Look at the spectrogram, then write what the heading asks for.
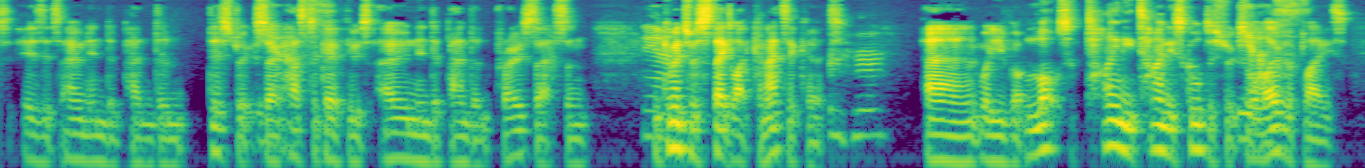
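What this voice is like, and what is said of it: Non-American foreign accent. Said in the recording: “you weren't born in America. People can probably guess that from your accent.”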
